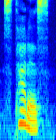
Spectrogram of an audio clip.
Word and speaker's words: status: یا status که تلفظ امریکنش هست.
